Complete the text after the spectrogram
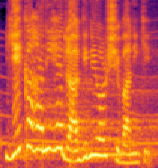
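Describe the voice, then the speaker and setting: A woman tells a cartoon story with a very lively, sing-song delivery. Her voice sits fairly high. It is bathed in reverb, and soft music plays underneath. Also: normal speed. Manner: expressive, melodic. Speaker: narrator. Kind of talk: scripted storytelling narration.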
